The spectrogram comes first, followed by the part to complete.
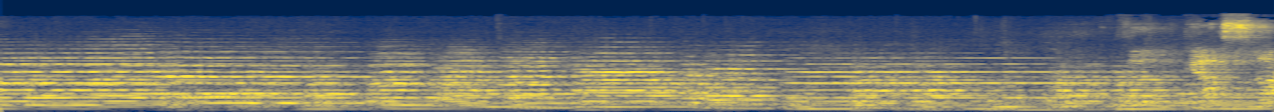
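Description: A brass band playing an instrumental passage of held, changing chords with a low bass line underneath.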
